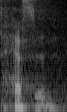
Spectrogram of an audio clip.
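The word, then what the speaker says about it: חסד: Hebrew words is, and I won't pronounce it right because it'll it's got to come from the back of your throat. It's hessed.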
